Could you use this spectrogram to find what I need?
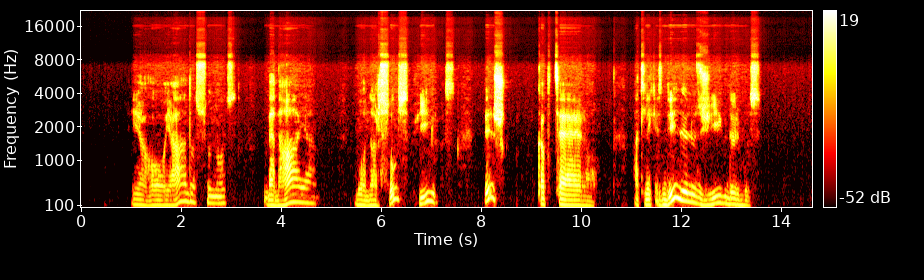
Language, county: Lithuanian, Vilnius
